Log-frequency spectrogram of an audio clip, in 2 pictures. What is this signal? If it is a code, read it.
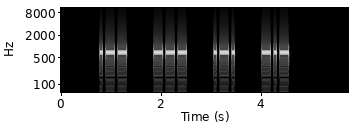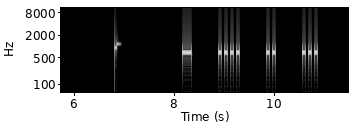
Morse code, heard as a keyed tone, about 20 wpm, spaced as for 11 wpm, 700 Hz. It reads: WORK THIS
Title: 3x Character Spacing - Top 300 Words - 20wpm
